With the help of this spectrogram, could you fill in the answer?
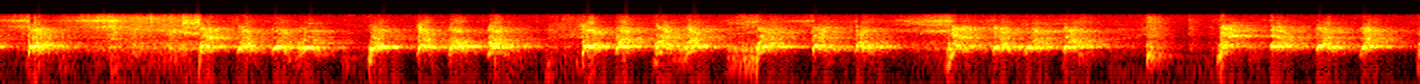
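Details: Border collie, a female, chasing her new Christmas remote-controlled truck as if herding sheep, barks rapidly and excitedly, bark after bark in dense volleys through the whole stretch, with a person talking now and then.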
